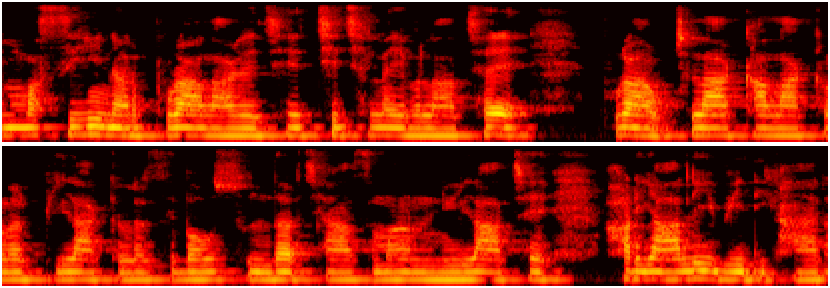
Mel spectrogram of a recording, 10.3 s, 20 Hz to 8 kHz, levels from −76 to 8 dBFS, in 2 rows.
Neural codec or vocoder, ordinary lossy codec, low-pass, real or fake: none; none; 7.2 kHz; real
